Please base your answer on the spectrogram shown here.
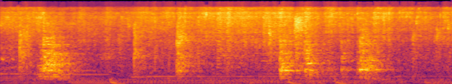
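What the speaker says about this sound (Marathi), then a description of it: "थोडासा कढीपत्ता टाकूया आणि लसूण हे फाटफट" Curry leaves and garlic sizzle in hot oil, a steady close crackle with several clattering stirs and scrapes of a utensil over it, no voices.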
